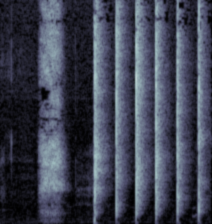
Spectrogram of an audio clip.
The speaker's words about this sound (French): Là, par applaudissement. Qui aime ça aller à un mariage?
